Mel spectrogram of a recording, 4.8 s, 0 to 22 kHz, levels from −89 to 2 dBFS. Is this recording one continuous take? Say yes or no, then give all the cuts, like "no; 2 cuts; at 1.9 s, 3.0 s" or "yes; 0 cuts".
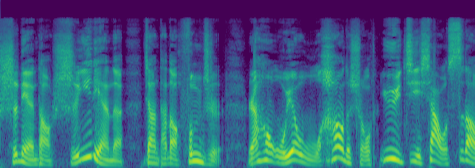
no; 1 cut; at 3.7 s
